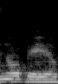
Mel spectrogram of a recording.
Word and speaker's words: Nobel: Primeiro, que a pronúncia correta é Nobel. Segundo, que é um oxítono terminado em L.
